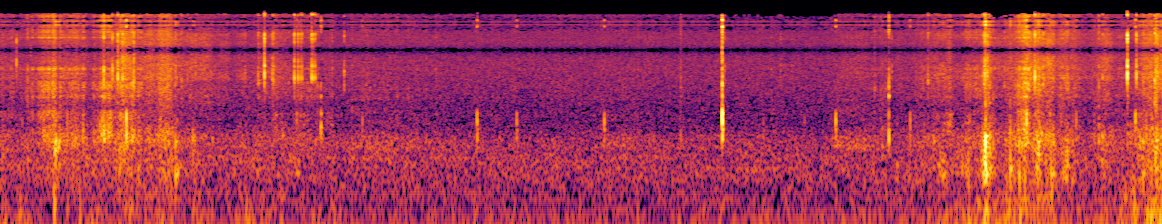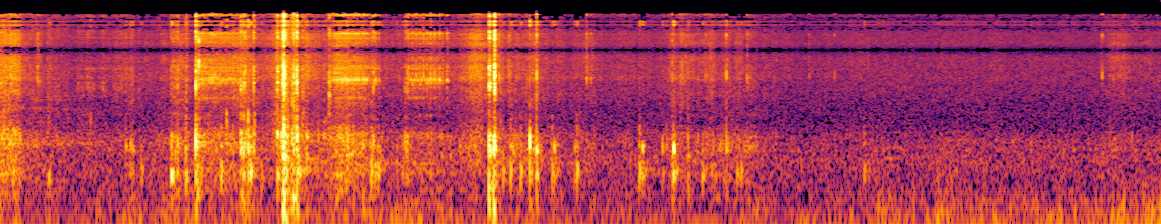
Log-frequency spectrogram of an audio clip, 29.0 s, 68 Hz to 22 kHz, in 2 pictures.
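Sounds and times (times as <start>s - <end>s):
bike knocking and rattling: 16.0s - 23.8s.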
